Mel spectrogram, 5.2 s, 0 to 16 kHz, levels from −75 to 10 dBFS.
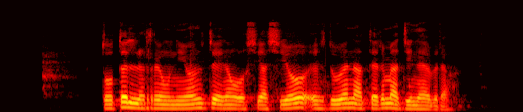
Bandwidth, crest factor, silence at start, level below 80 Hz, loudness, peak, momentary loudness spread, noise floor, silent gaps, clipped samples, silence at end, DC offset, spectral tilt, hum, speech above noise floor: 7.8 kHz; 18 dB; 0.4 s; -62 dBFS; -22 LUFS; -6 dBFS; 9 LU; -70 dBFS; none; under 0.1%; 0.7 s; under 0.1%; -8 dB/octave; none; 48 dB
